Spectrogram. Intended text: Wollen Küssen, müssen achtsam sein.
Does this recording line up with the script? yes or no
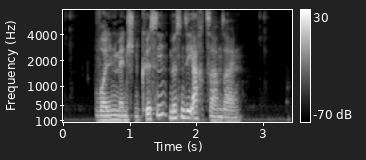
no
